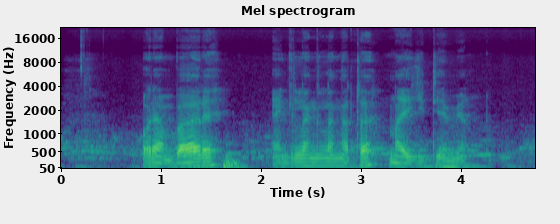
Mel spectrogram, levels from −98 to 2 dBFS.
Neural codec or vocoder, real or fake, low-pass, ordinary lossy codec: vocoder, 44.1 kHz, 128 mel bands every 512 samples, BigVGAN v2; fake; none; none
